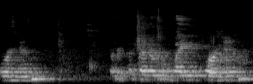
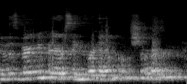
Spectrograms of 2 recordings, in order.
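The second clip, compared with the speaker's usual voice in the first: plain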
